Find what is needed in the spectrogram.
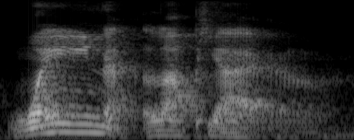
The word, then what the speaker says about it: Wayne LaPierre: Un des vice-présidents ou le président de la NRA, il s'appelle Wayne LaPierre. Je vais le prononcer en anglais parce qu'il n'est pas québécois. Là. Wayne LaPierre.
